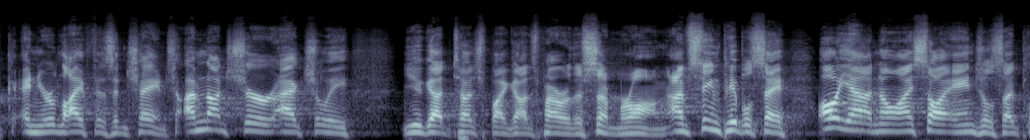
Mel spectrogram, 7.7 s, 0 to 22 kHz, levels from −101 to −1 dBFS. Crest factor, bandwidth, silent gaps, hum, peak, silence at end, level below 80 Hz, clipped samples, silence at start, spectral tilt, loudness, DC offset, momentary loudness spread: 18 dB; 14.5 kHz; none; none; -10 dBFS; 0 s; -64 dBFS; under 0.1%; 0.05 s; -2 dB/octave; -27 LUFS; under 0.1%; 9 LU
